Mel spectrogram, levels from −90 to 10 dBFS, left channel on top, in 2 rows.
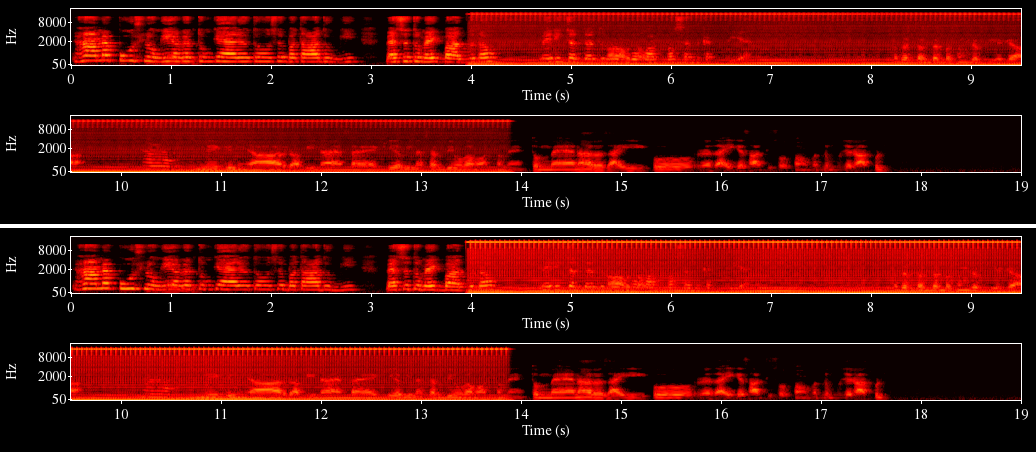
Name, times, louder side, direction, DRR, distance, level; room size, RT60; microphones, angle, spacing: voice 1, 0.0-4.3 4.7-6.8 10.2-10.7, left 1 dB, 30° left, 1.6 m, -39 dB
sound 1, 3.9-13.9, right 10 dB, 60° right, 0.5 m, -31 dB
voice 2, 5.3-5.9 8.2-9.6 10.7-17.6, right 1 dB, 10° right, 0.7 m, -45 dB
3.3 x 3.1 x 2.2 m
head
